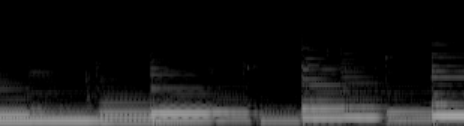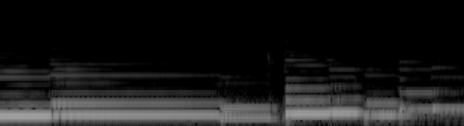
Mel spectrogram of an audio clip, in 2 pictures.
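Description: Electric jazz guitar playing a slow single-note phrase of major-triad tones with leading tones, the notes joined by slides rather than picked as a legato exercise. A new note sounds about every half second to second, with one note held for over a second in the middle.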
